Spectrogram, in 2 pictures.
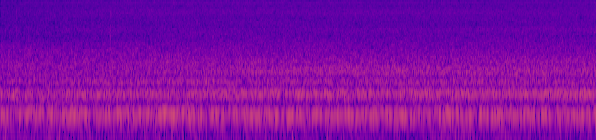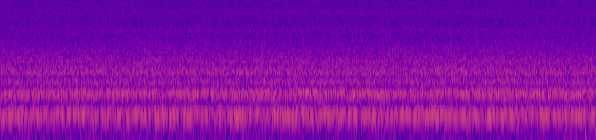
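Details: Honey bees swarming as they leave the hive and fly off, making a constant, full-bodied buzzing roar that stays level throughout, like a single sustained wall of wingbeats.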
